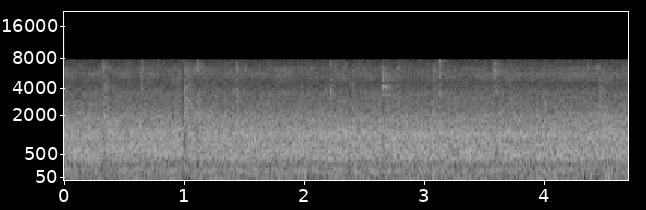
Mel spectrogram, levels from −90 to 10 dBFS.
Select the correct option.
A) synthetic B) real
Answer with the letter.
B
